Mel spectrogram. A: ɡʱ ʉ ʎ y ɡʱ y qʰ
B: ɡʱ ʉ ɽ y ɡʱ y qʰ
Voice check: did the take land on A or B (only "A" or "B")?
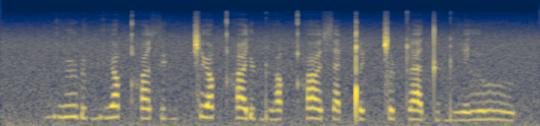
B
